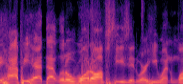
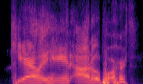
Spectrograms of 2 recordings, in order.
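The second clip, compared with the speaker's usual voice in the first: Midwestern movie voice, much higher; 4 semitones higher, 4 dB quieter than usual. Discussing the movie Tommy Boy, quoting it in a Tommy Boy voice. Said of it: "you've got that voice down pat".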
